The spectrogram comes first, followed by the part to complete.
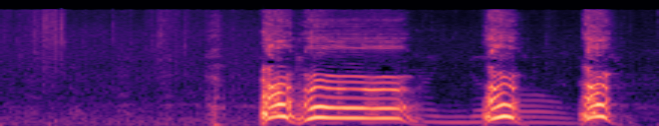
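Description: Basset hound barking. The first bark, about a second and a half in, is drawn out into a short held bay, followed by two short barks close together near the end.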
